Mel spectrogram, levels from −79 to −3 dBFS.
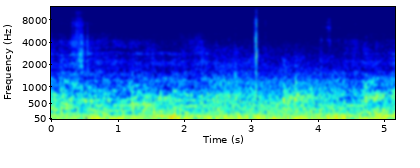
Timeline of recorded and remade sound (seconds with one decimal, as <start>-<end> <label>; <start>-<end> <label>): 0.0-2.4 remade; 2.4-4.4 recorded; 4.4-5.2 remade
